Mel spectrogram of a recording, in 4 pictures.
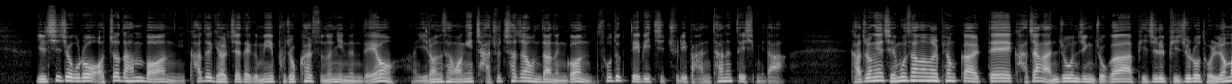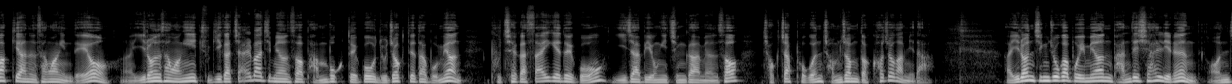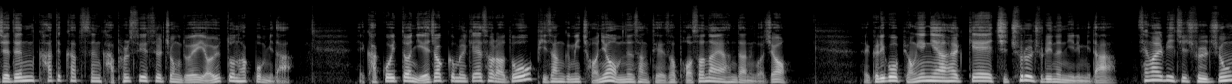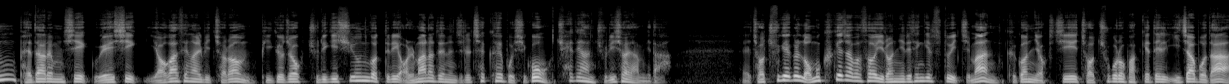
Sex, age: male, 30-49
